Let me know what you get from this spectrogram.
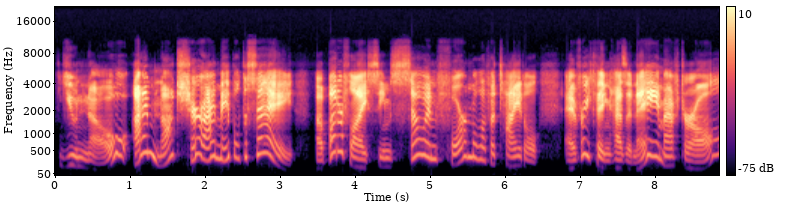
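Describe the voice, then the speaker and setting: At a moderate pace, a woman uses a put-on character voice pitched extremely high. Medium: audio drama. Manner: polite, soft-spoken.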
